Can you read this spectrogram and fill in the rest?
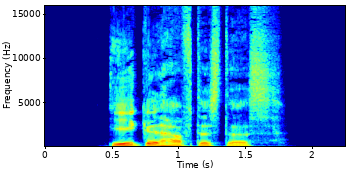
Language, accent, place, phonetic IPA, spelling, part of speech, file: German, Germany, Berlin, [ˈeːkl̩haftəstəs], ekelhaftestes, adjective, De-ekelhaftestes.ogg
- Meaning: strong/mixed nominative/accusative neuter singular superlative degree of ekelhaft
